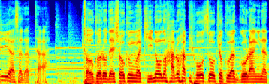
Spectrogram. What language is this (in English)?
Japanese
